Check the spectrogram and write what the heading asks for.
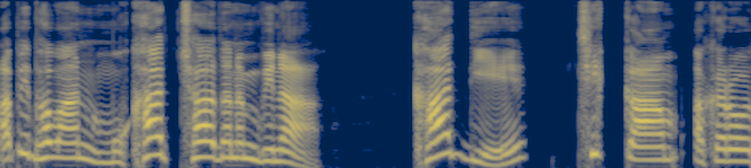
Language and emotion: Sanskrit, disgusted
